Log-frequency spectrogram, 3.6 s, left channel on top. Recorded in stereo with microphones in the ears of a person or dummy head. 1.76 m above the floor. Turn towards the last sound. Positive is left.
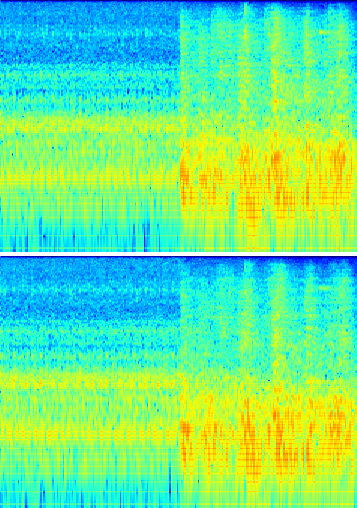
turn(degrees=40)  # may be behind; listen again after turning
